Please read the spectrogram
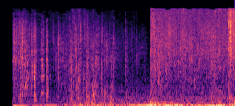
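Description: Sound effect of a stone wall cracking and crumbling: crackling rubble, then a louder crash with a deep rumble about one and a half seconds in as the wall bursts apart.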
